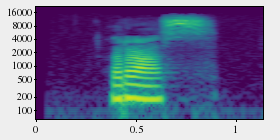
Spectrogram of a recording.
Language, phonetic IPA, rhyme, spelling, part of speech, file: Russian, [ras], -as, раз, noun / adverb / conjunction, Ru-раз.ogg
- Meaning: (noun) 1. time (an instance or occurrence) 2. one (in counting); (adverb) once, one day, once upon a time; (conjunction) if, since; as long as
